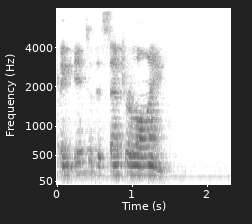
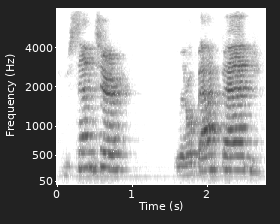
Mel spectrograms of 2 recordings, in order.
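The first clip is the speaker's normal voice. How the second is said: ordinary talk, nothing marked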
